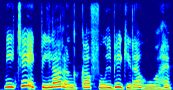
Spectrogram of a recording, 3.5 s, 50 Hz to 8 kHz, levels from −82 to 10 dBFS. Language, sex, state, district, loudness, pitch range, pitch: Hindi, female, Karnataka, Bangalore, -12 LUFS, 275-340 Hz, 305 Hz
